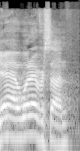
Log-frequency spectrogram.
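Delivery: mock indifferent dad; bored dad voice. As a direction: brush the kid off like a careless dad.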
